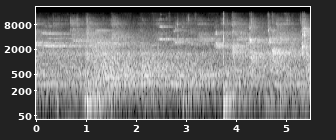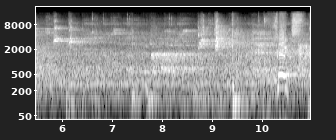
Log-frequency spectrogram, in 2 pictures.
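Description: A table tennis ball clicks back and forth against paddles and the table.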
